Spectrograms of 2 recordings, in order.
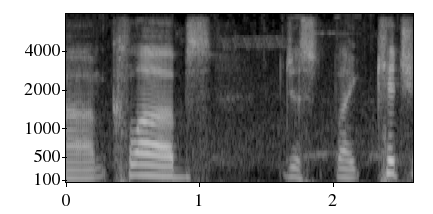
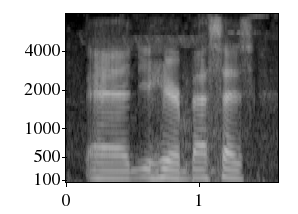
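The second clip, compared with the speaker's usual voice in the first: ordinary talk, nothing marked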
